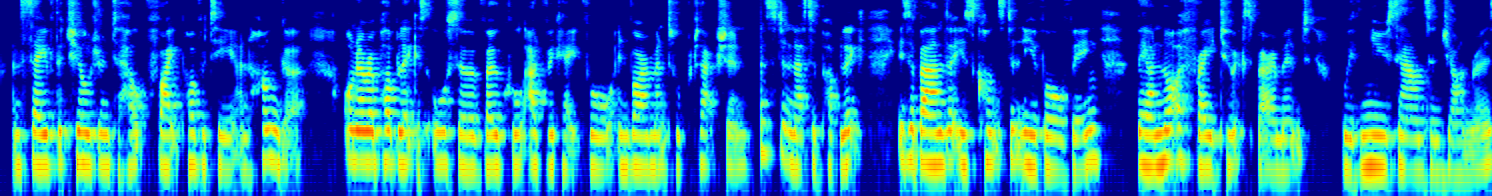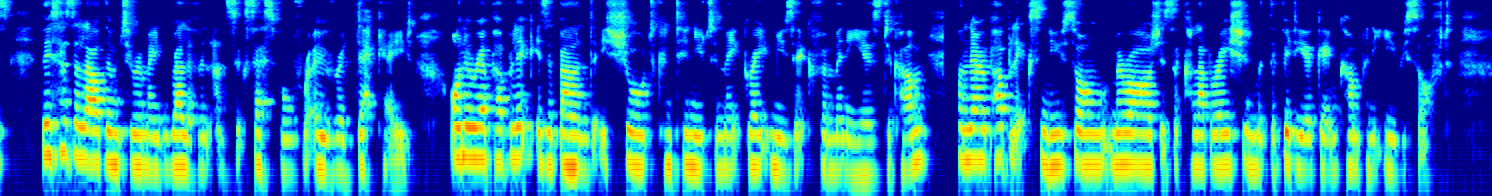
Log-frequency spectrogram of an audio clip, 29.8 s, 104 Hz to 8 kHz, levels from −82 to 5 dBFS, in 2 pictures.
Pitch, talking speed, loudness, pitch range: 205 Hz, 175 wpm, -26 LUFS, 195-220 Hz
